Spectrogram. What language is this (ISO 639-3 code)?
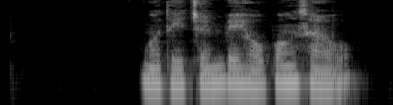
yue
